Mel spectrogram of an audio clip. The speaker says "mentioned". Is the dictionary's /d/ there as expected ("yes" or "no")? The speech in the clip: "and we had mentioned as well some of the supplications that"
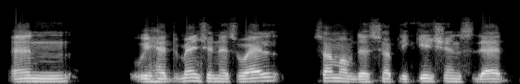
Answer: no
